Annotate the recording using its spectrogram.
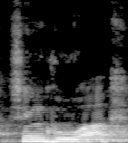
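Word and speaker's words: Tsinghua: सिंघुआ, लेकिन वो टी से शुरू होता है, टी साइलेंट है।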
